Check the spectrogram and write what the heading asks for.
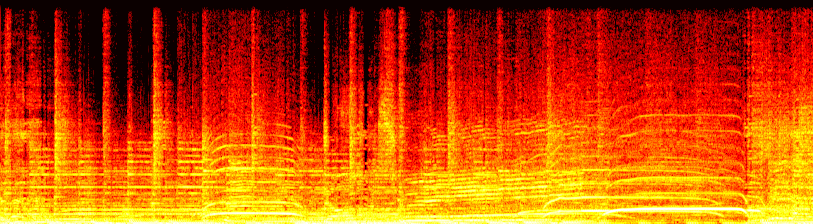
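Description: A live pop band plays with a steady beat as a singer holds long vocal notes that bend up and down, with crowd shouts and whoops.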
